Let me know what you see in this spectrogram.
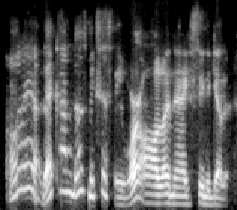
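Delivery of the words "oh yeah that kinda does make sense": mock realisation. Mocking a viewer's realisation.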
